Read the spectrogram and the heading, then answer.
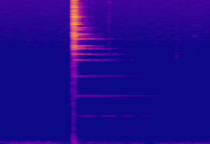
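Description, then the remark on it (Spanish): A single bright clink of glasses touching during a toast, ringing out with a clear tone that fades over about a second, crisp against a quiet background. “Salud. Salud.”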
